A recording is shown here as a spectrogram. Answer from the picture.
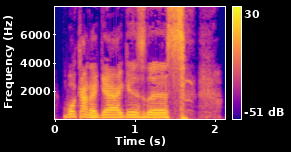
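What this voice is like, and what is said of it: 60s tough guy voice impression. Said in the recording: “I'm going to try to do an imitation of it, and it's going to be terrible ... I can't do the inflection ... the weird, like, 60s tough guy tone that he takes”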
